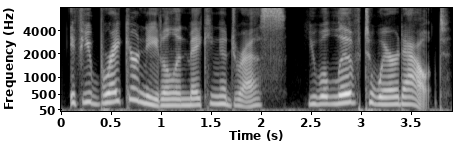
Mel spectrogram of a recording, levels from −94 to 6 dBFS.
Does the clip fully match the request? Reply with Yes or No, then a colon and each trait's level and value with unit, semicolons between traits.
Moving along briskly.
Yes: fast, 245 wpm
